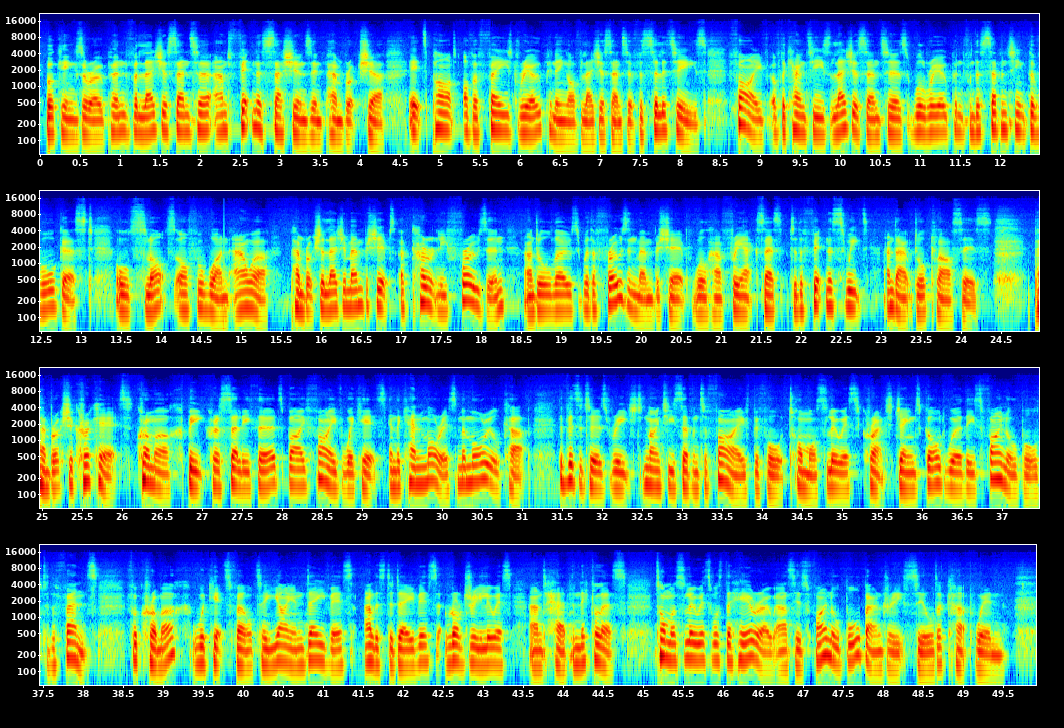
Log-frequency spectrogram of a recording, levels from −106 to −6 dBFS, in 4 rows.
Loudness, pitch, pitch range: -23 LUFS, 145 Hz, 130-155 Hz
